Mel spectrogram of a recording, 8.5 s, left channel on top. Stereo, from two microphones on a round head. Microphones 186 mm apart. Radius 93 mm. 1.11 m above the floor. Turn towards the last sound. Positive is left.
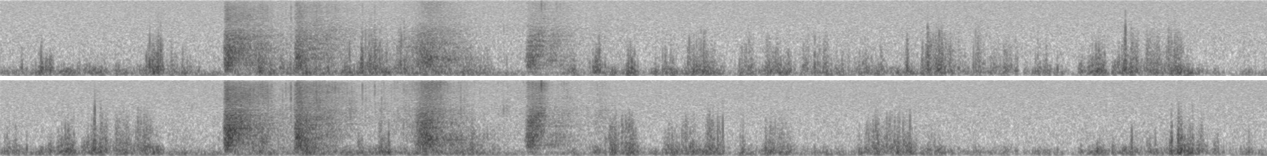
turn(degrees=-50)  # may be behind; listen again after turning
